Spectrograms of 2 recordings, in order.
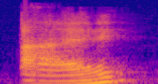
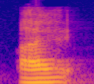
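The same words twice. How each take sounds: First: The word is said with the second tone. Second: The word is said with a non-second tone. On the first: It is the word meaning to suffer something bad. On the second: It is the word meaning next to, or one by one.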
